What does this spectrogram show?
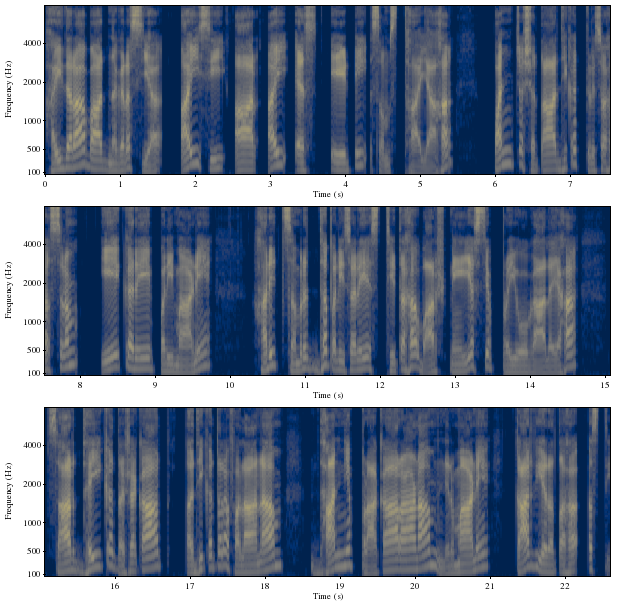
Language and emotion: Sanskrit, neutral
